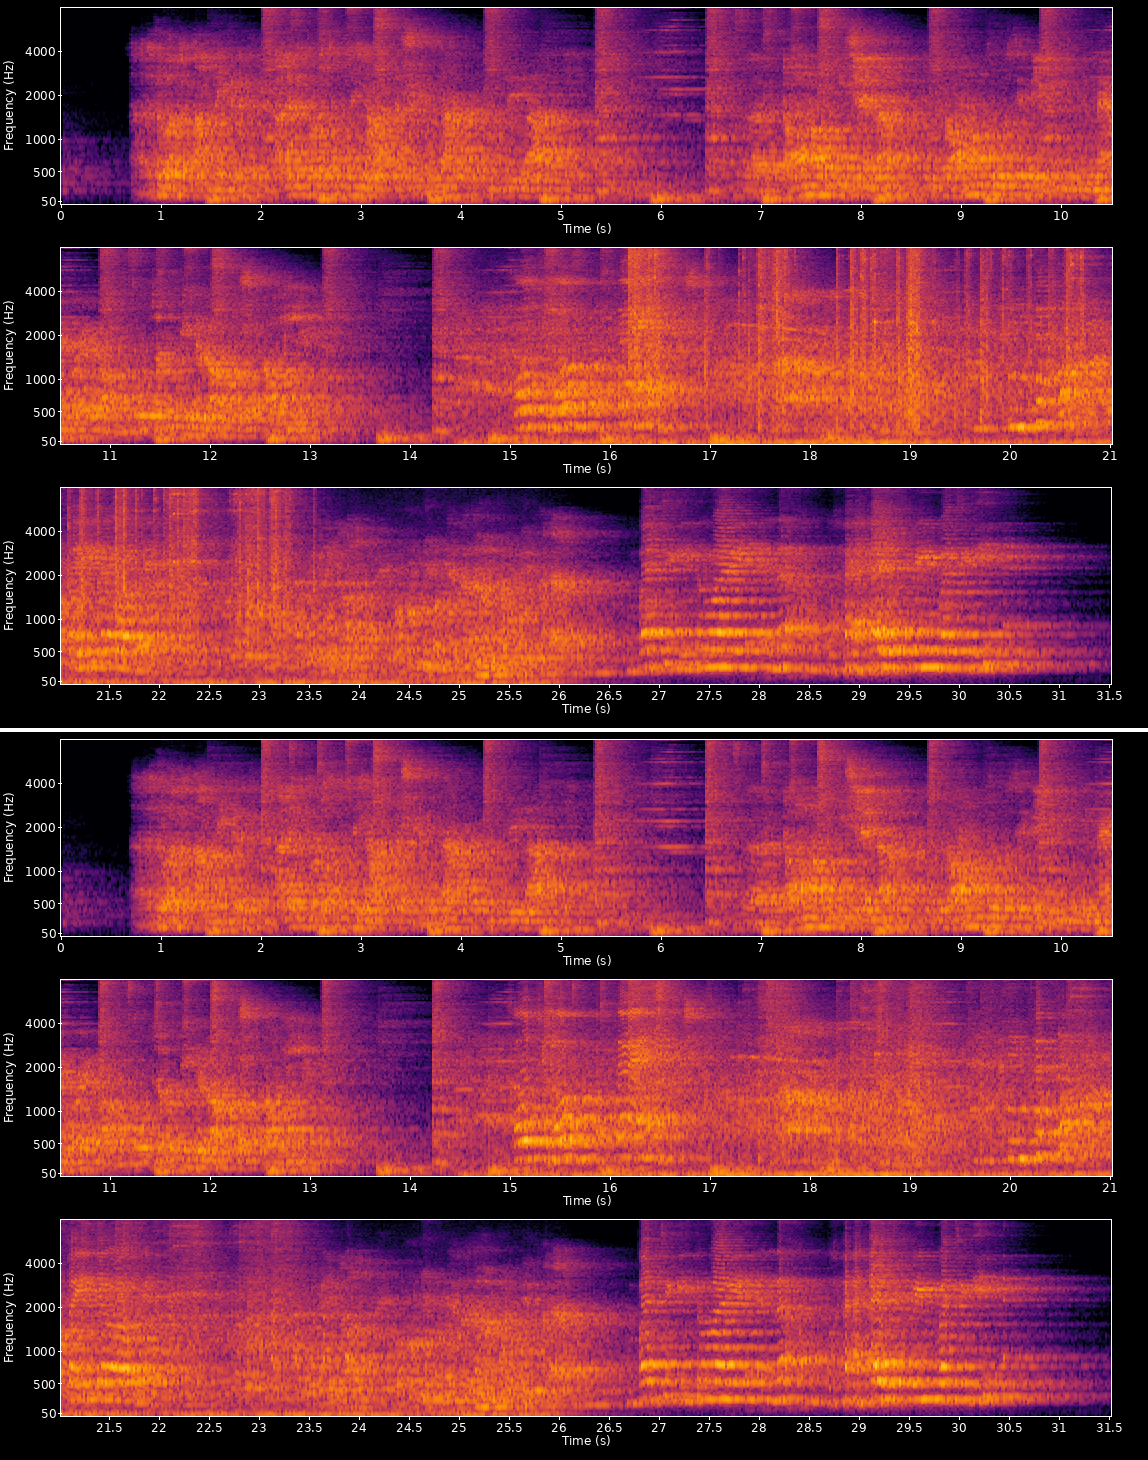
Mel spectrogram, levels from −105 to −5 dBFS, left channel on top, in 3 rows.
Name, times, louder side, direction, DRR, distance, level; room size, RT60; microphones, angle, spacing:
voice 1, 0.7-5.8 6.7-13.1 17.7-19.1 23.6-26.4, equal, 40° left, -11 dB, 2.3 m, -31 dB
sound 1, 1.4-4.4 4.8-5.5 5.9-8.8 9.2-10.0 10.3-13.3 13.7-14.4 14.8-17.7 18.1-18.8 19.2-19.5, right 1 dB, 45° right, 1.8 m, -38 dB
sound 2, 14.4-25.8, left 1 dB, 85° left, 1.2 m, -35 dB
voice 2, 15.0-16.6 19.5-22.0 23.1-23.2 24.5-24.9 26.7-30.5, right 1 dB, 70° right, -4 dB, 2.1 m, -27 dB
sound 3, 16.2-16.6 16.9-17.9 18.3-20.8 21.1-23.6, left 7 dB, 65° left, 0.5 m, -33 dB
13.5 x 5.8 x 3.6 m, 2.3 s
head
